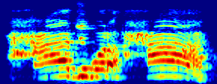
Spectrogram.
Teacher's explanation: বড় যে হা টা এটা একটু শক্ত করে গলার মধ্যে উচ্চারণ করতে হবে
